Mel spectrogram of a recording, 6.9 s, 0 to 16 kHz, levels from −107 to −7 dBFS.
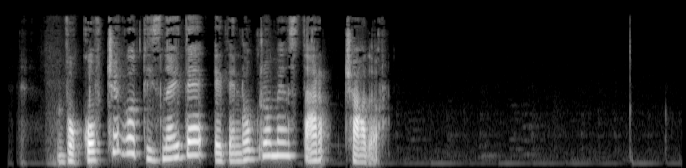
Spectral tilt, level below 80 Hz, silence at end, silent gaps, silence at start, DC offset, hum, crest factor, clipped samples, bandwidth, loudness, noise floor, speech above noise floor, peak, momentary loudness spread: -6 dB/octave; -76 dBFS; 3.05 s; none; 0.55 s; under 0.1%; none; 22 dB; under 0.1%; 11.5 kHz; -22 LUFS; -80 dBFS; 59 dB; -2 dBFS; 7 LU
